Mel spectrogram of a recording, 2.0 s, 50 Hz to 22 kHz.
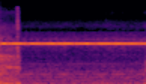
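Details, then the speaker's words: Cassette recorder after its low-speed motor (3-screw mechanical centrifugal governor) was replaced with an electronic-controlled motor; a 440 Hz/3150 Hz test tape recorded on a correct-speed recorder plays a steady pure high tone without wavering or drifting, so tape speed is correct. "දැන් මේක speed එක නිවැරදි ගානට හදලා තියෙන්නේ. මේ play වෙන cassette එකේ තියෙන්නේ නිවැරදි ස්පීඩ් එකකින් වැඩ කරන රෙකෝඩර් එකකින් රෙකෝඩ් කරපු 440යි හර්ට්ස් සහ 3150යි හර්ට්ස් සිග්නල්"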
